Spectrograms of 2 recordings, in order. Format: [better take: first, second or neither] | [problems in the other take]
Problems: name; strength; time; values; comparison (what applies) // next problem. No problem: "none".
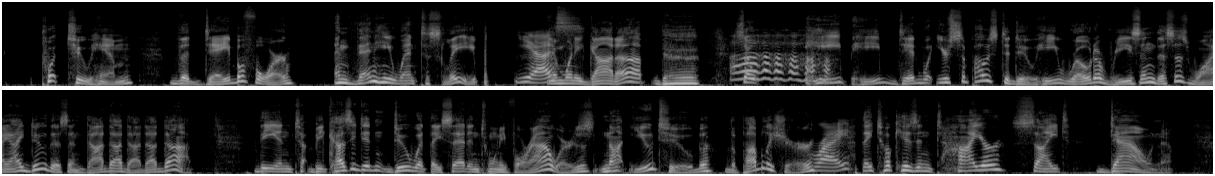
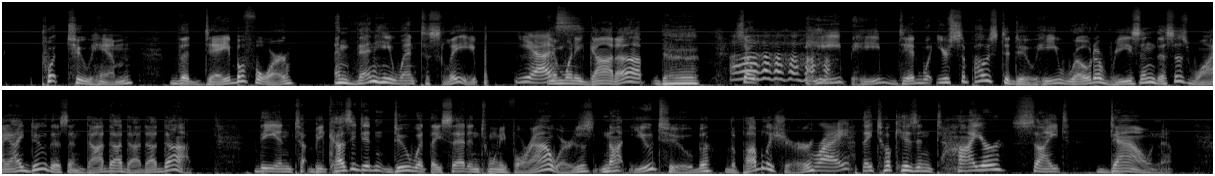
first | high-pitched whine; faint; throughout; 5 kHz, 30 dB below the speech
